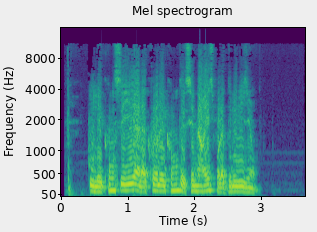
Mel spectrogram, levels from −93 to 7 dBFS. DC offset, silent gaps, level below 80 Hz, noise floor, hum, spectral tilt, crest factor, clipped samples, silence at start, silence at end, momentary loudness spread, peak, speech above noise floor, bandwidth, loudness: under 0.1%; none; -34 dBFS; -49 dBFS; none; -6 dB/octave; 8 dB; under 0.1%; 0.1 s; 0.7 s; 6 LU; 0 dBFS; 42 dB; 11.5 kHz; -8 LUFS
